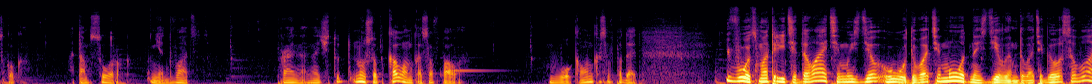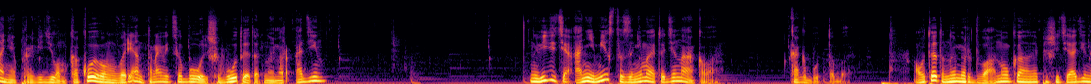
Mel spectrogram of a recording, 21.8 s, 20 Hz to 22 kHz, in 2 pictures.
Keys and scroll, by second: 4.1 ctrl+shift+3, 5.6 ctrl+shift+3, 6.6 ctrl+shift+4.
